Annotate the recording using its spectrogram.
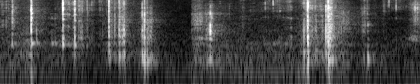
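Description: Crisp crunches of chocolate-coated Pocky biscuit sticks being bitten and chewed: a quick run of crunches at the start and another pair about one and a half seconds in.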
